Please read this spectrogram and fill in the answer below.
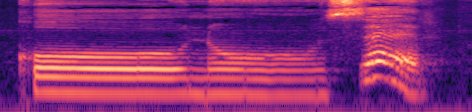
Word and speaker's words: conocer: Any word ending with a consonant apart from N or S has the stress on the last syllable.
